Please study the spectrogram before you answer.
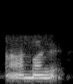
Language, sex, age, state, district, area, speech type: Tamil, male, 45-60, Tamil Nadu, Coimbatore, rural, conversation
